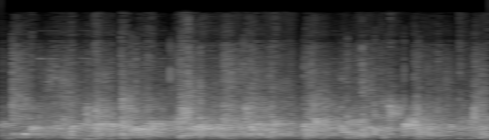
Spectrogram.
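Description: Comedy show audience breaking into applause, a dense, even roar of many hands clapping throughout, loud and sustained with no distinct voices on top.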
